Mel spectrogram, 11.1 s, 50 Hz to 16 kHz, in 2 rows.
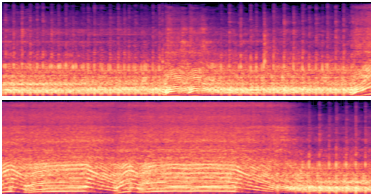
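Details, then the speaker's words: Echo CS-400 chainsaw after muffler exhaust mod and carb mod, retuned with high adjusted about one and a half turns out and a small low adjustment: crisp even idle buzz, clean revs to high and back, no bogging, running better though not very loud. "sounds a lot better. Still not too crazy loud, but it's definitely it's definitely running better."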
